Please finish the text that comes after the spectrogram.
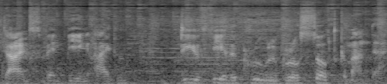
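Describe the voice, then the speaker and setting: An actor playing a proud, disdainful ancient alien warrior who speaks in a formal, haughty manner. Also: male voice, mid-range voice, very animated, normal speed. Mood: scornful. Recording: music playing behind the voice.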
